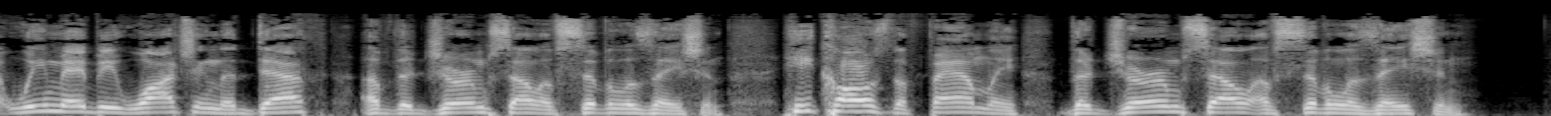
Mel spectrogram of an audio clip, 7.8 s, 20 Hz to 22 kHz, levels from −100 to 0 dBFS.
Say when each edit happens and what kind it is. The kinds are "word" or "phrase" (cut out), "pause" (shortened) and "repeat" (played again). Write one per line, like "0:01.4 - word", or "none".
none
